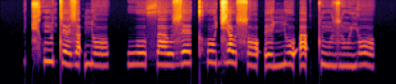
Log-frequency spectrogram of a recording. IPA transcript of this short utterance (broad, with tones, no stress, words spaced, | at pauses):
t͡ɕʰũ˦tɛ˨zä˦ʔɲɔ˨ | wo˨θa˨ʊ̯zɛ˦ kʰo˦d͡ʑa˦˨ʊ̯ sɔ˨ʔe˨ ɲo˦˨ ʔä˦ʔtũ˨zũ˨jɔ˦˨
